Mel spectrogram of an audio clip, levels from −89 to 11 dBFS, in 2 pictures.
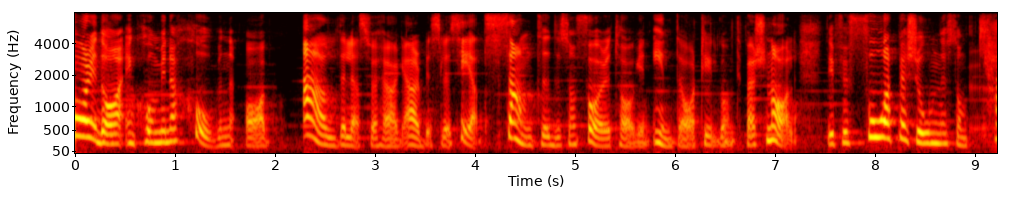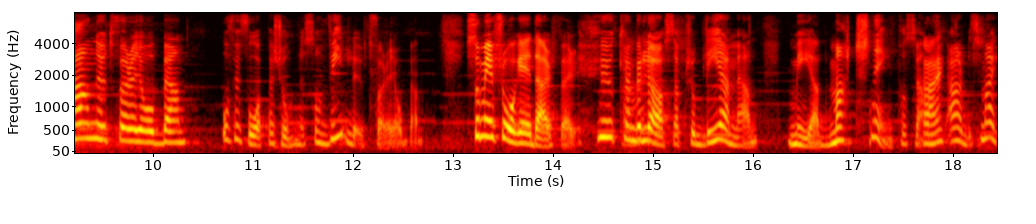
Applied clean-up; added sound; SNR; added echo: neural separator model SepFormer DNS4.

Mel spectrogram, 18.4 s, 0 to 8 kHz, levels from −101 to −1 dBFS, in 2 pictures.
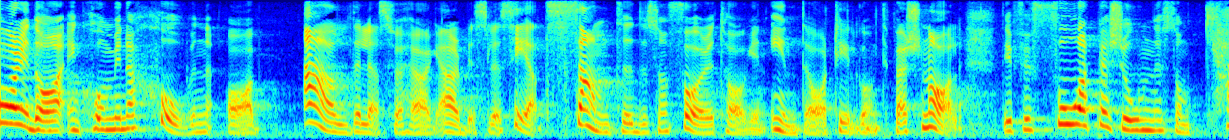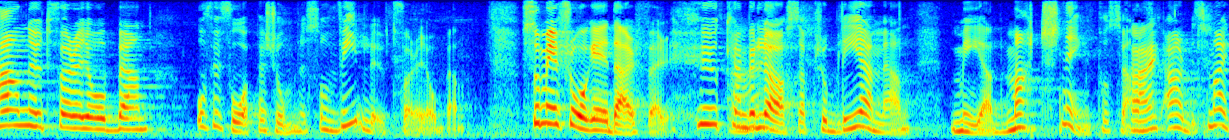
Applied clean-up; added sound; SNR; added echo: none; none; none; none.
